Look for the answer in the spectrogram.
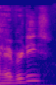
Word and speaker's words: Hebrides: The Blue Men of Minch, however, were more similar to mermen and tried to drown sailors in the Outer Hebrides. – Huh. – Did he say that right? – Yeah, Hebrides.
